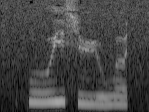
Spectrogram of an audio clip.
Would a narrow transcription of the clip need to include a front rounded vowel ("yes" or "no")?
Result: yes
